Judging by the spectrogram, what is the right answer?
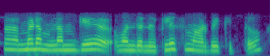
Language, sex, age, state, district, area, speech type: Kannada, female, 30-45, Karnataka, Gadag, rural, conversation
